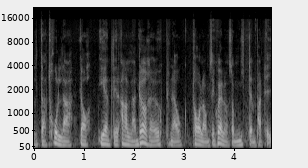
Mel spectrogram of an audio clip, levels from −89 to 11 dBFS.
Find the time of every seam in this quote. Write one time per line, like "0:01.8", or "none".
0:03.1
